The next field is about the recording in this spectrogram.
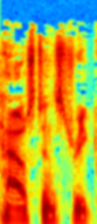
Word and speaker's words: Houston Street: I appreciate Alec Baldwin, a New Yorker, bothering to pronounce Houston Street correctly.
